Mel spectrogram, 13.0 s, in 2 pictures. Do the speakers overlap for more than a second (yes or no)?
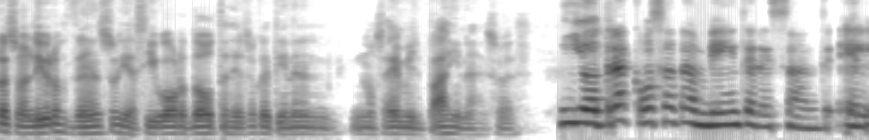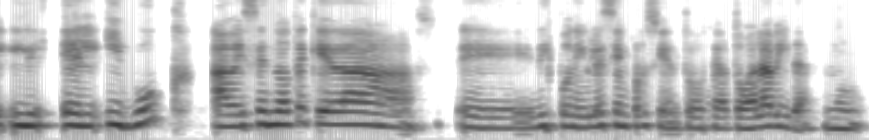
no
